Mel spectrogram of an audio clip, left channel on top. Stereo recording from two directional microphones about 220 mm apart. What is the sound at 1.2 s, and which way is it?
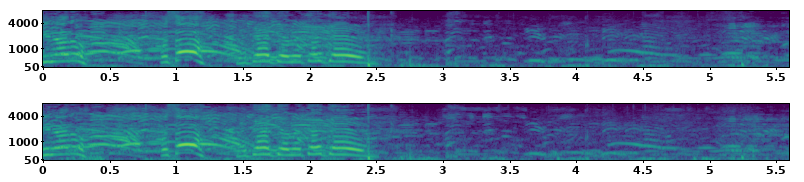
Speech, 45° right (ahead or behind).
